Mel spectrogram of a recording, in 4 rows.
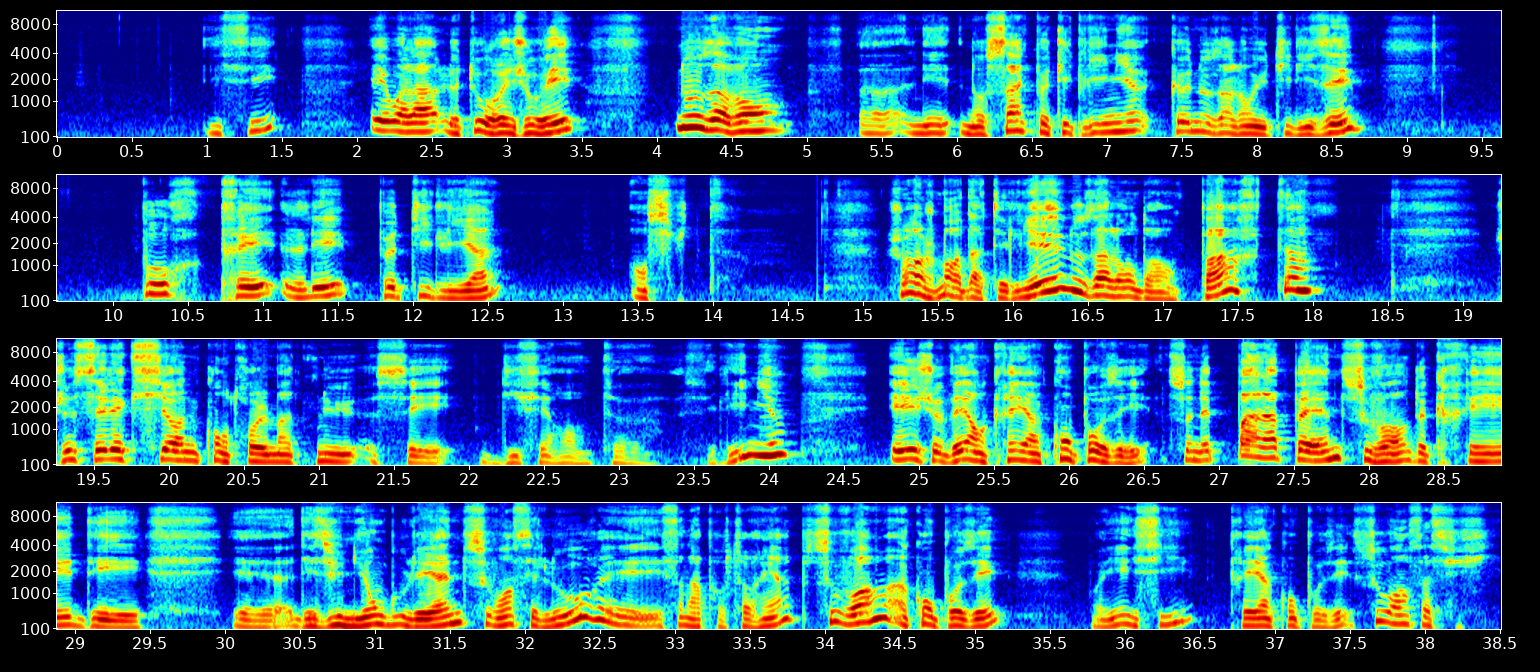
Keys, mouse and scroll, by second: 0.7 click, 16.3 click, 18.1 click, 20.5 ctrl+click, 20.9 ctrl+click, 21.4 ctrl+click, 22.0 ctrl+click, 35.7 click, 37.1 click.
